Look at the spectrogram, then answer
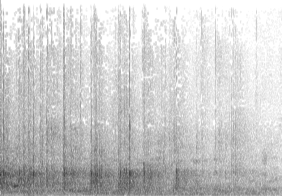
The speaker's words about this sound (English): Thank you very much. Okay. Thank you. Let's give a very, very round of applause.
